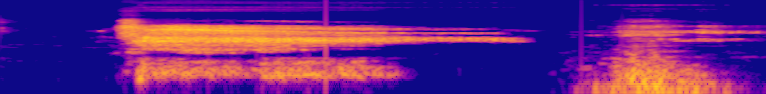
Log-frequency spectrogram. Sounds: Sigh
